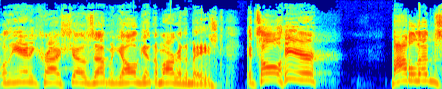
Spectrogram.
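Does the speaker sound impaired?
No.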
